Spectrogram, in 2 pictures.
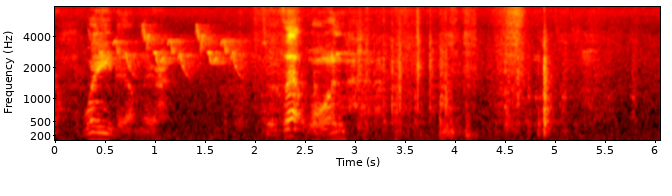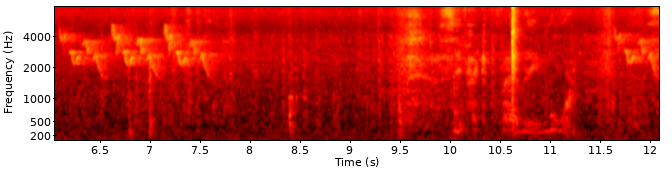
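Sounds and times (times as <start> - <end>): bird chirping: 0.1 - 3.2, 5.0 - 8.9, 9.8 - 12.0.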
